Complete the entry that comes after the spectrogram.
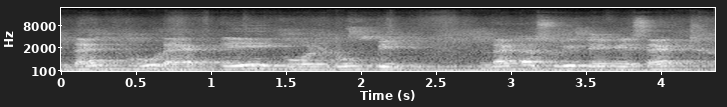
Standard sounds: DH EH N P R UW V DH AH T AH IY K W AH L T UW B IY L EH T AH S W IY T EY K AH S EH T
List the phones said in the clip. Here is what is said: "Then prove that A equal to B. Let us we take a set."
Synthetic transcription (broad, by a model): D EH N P UW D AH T AH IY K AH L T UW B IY L EH T AH S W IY T EY K AH S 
